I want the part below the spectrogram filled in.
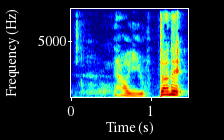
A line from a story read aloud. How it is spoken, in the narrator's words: cried Sally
